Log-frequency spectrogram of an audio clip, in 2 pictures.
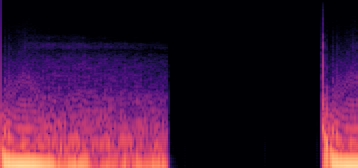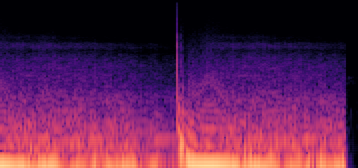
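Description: Three heavy, distorted rawstyle kick drum hits made in FL Studio, the tail boosted before distortion, each with a long booming tail, separated by clean silence and a sharp click at each attack.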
